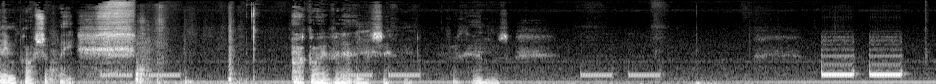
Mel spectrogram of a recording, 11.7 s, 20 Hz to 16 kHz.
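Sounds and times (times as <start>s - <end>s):
speech: 0.0s - 2.1s, 3.8s - 5.2s, 5.9s - 6.6s
steady low electrical hum: 0.0s - 11.6s
telephone line double-tone ringing on an outgoing call: 1.9s - 2.4s, 4.5s - 5.3s, 7.2s - 8.2s, 10.2s - 11.4s.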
